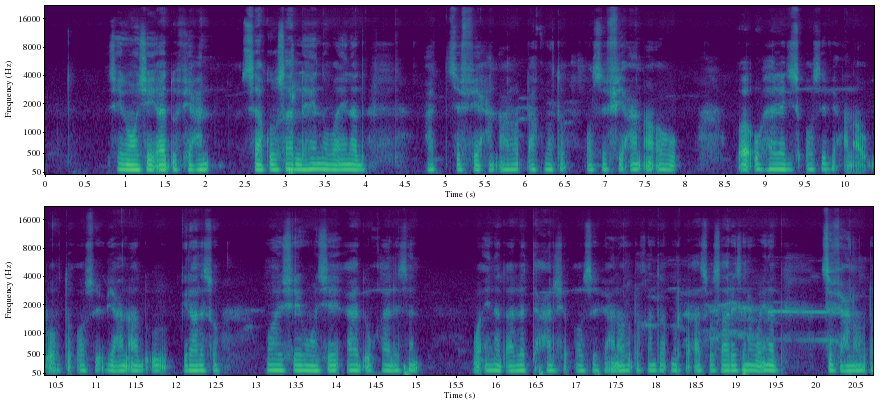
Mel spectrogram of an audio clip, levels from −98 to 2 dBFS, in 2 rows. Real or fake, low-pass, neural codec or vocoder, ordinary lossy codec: real; none; none; none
